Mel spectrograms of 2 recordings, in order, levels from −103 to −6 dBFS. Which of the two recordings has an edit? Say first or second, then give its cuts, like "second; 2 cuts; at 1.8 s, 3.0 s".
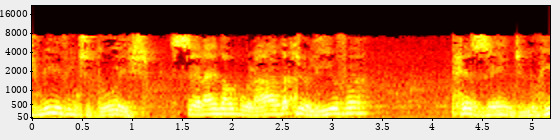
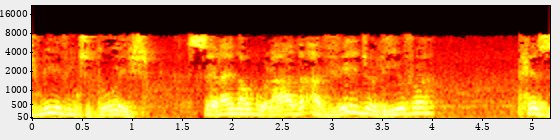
first; 2 cuts; at 1.3 s, 2.6 s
